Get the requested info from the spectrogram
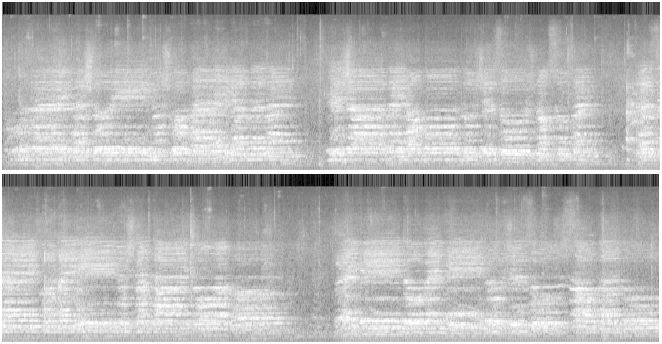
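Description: Mixed church choir of men and women singing, in four long phrases with short breaks about six, twelve and nineteen seconds in.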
